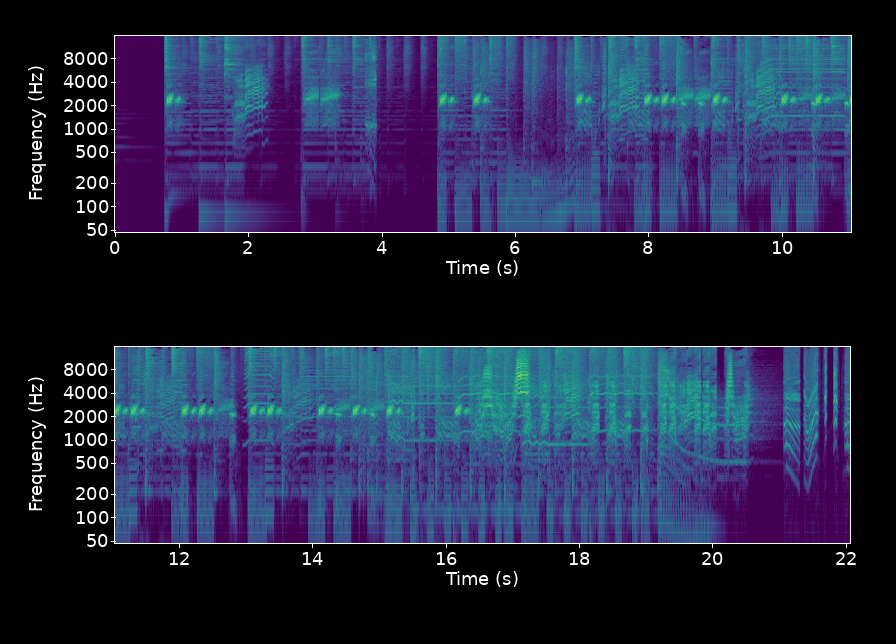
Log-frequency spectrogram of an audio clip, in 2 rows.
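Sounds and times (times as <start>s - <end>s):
cartoon frog croaking: 1.8s - 4.0s, 4.9s - 5.7s, 6.9s - 20.6s.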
